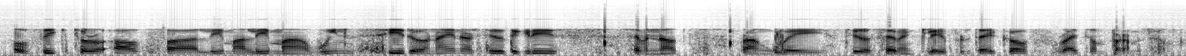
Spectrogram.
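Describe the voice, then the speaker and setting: Atc guy on radio, flat voice, talks really fast, static noise behind. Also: mid-range voice, lo-fi sound. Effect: aviation radio. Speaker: air traffic controller. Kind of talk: radio phraseology. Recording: noisy aviation radio transmission.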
